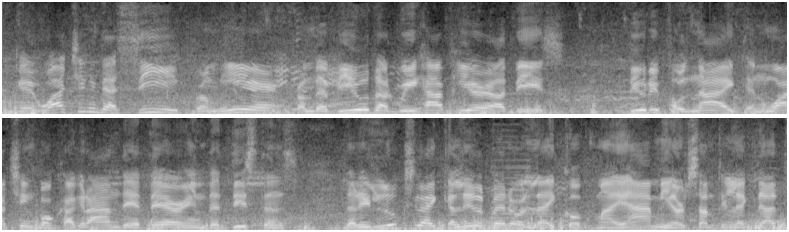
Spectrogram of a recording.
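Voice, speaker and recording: High-pitched man at a moderate pace with ordinary pitch variation, amid noticeable background noise. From Colombia. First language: Spanish. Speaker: tour guide. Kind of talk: travel vlog walking tour. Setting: outdoors. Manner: enthusiastic.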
